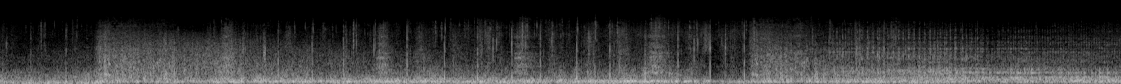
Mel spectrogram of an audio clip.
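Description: Footsteps run quickly on wet pavement.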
